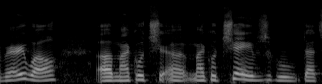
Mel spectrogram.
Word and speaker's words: Chaves: remember this interview very well uh Michael Michael Chaves who that's how he pronounces his name apparently to me when I read that name it's Chavez but Michael Chaves said that he had never heard the story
